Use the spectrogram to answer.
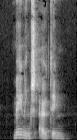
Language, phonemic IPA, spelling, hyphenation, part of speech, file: Dutch, /ˈmeːnɪŋsˌœy̯tɪŋ/, meningsuiting, me‧nings‧ui‧ting, noun, Nl-meningsuiting.ogg
- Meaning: expression (of opinions)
